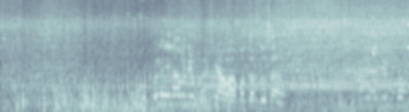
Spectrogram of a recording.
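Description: Motorcycle engine running as the bike rides along.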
